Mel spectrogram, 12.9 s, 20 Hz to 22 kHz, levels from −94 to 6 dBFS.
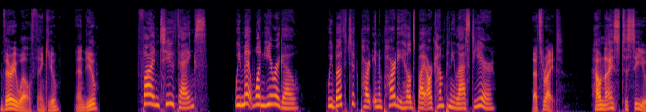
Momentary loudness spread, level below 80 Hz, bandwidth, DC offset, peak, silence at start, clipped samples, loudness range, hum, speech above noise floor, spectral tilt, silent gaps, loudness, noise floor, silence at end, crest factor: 14 LU; -48 dBFS; 15.5 kHz; under 0.1%; -6 dBFS; 0 s; under 0.1%; 3 LU; none; 45 dB; -5 dB/octave; 1.22-1.49 s, 2.00-2.74 s, 4.19-4.64 s, 6.30-6.51 s, 9.93-10.62 s; -25 LUFS; -69 dBFS; 0 s; 20 dB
